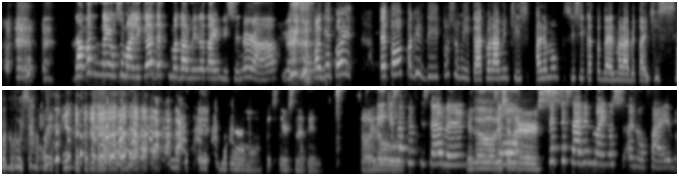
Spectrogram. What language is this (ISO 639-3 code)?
fil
